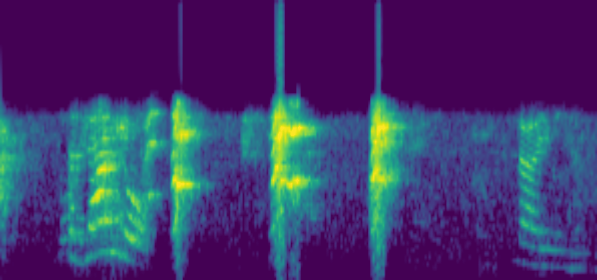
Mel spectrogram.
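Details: Siberian Husky named Ryuk starts with a wavering, tonal vocal phrase, then lets out three sharp, loud barks about a second apart, and ends with a softer, quavering whine.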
